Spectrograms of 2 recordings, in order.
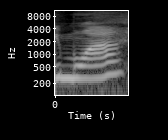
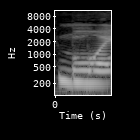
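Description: First: The name is said the French way. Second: The name is not said the French way. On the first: This is how French would have it said. "it should be Moi if you've taken any French" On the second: This is how the man himself says his name. "It's Moi, actually, which is even grosser"

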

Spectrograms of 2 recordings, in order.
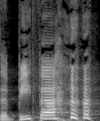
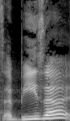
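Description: First: It is said with a British pronunciation. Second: It is said with an American pronunciation.

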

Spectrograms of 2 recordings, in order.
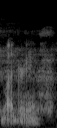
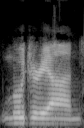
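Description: First: The first syllable is said as plain 'mud'. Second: The first syllable is altered to sound exotic. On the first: The speaker calls it right. "it's just Mudrian" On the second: The speaker calls it wrong. "Everybody wants to make it sound way more exotic"

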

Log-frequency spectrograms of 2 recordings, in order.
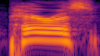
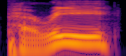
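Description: First: It is said with an English pronunciation. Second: It is said with a French pronunciation. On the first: "I say Paris" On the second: "instead of Paris"

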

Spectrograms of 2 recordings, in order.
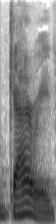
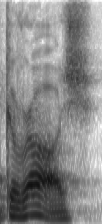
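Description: First: Garage is pronounced the British way. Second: Garage is pronounced the American way. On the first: "why do you call garage?" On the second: "they say Garage"

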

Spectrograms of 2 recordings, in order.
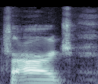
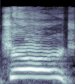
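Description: First: It is said in a low, deep voice. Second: It is said in a high-pitched voice. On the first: "not charge" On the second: "he had a very high voice, and he went"

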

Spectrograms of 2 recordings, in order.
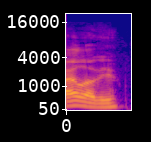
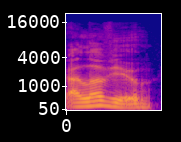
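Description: First: The phrase sounds offhand and insincere. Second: The phrase sounds heartfelt and sincere. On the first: The speaker does not really mean it. "you can tell if someone's not being sincere" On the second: The speaker truly means it. "But if you're like"

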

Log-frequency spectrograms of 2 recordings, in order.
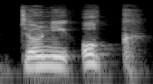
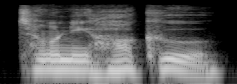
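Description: First: The H is dropped from the name. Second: An extra vowel is added to the name. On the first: "When they say my name in French, they don't pronounce the H" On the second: "in Japan, you have to kind of add a vowel"

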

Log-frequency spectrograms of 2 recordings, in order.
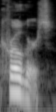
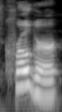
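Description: First: The name ends with an added s sound. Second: The name ends without an s sound. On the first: The speaker calls it wrong. "not Kroger's" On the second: The speaker calls it right. "It's Kroger"

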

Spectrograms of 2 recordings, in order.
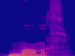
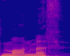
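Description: First: It sounds like 'Mammoth', with the n sounds dropped. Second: Each letter is pronounced as it is spelled. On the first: The speaker calls it right. "the way a New Jerseyan pronounces Monmouth is Mammoth" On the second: The speaker calls it wrong. "I pronounced it phonetically"

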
